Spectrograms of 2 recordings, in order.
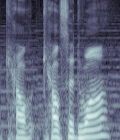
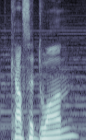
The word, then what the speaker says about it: Chalcédoine: There is a French name for this that's very similar to Chalcédoine. Chalcédoine.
